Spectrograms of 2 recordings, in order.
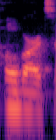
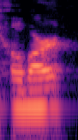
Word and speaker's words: Hobart: t-h-e-e and then Hobart um that's h-o-b-a-r-t a lot of people try to put an e in there for whatever reason it's phonetically pronounced exactly how it's spelled um you can find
